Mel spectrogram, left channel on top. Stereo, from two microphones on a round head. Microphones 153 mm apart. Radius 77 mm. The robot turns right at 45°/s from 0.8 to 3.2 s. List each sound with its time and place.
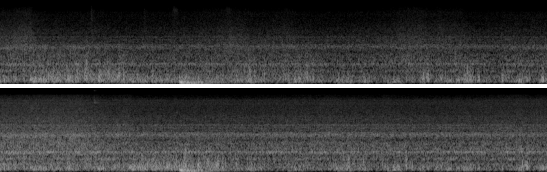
1.8 s a thud: 60° left (ahead or behind), 4 m; by 2.2 s 80° left, 4 m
